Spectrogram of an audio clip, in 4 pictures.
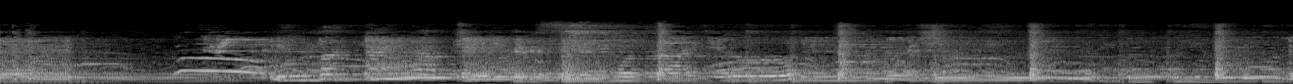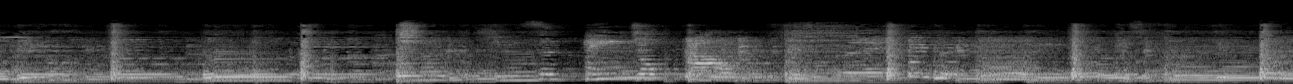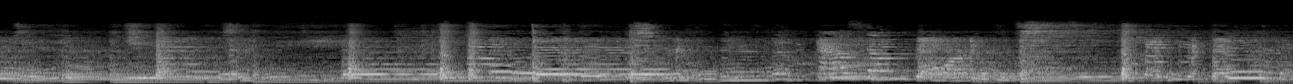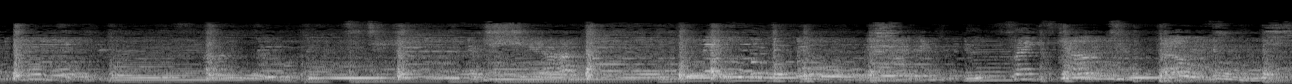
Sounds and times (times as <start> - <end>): Blues: 0.0 - 51.7.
